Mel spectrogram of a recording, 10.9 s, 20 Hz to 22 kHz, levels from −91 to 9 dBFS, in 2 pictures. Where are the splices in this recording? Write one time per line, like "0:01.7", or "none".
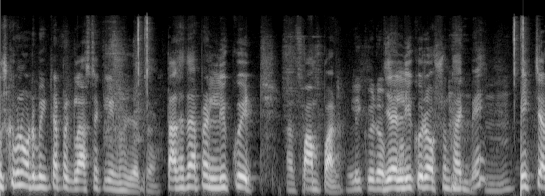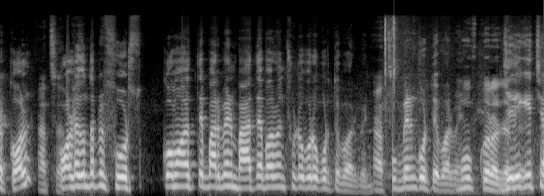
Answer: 0:01.5
0:05.1
0:09.4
